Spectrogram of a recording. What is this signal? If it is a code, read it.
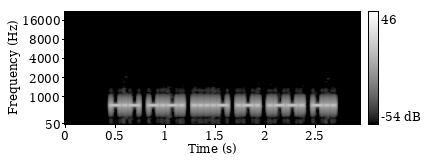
Morse code, heard as a keyed tone, about 38 wpm, 700 Hz. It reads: KC4RPD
